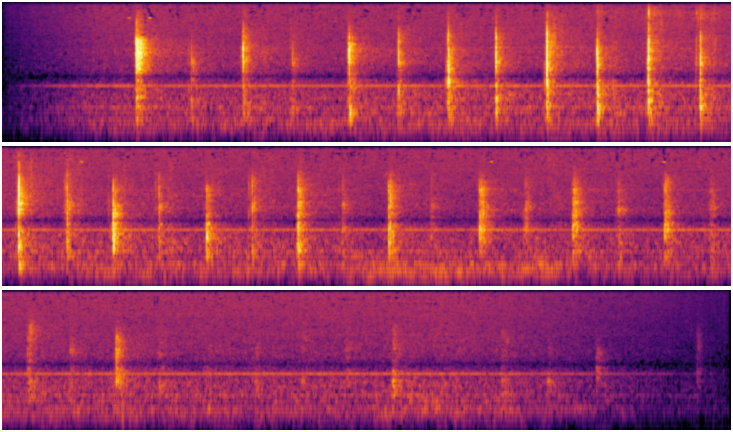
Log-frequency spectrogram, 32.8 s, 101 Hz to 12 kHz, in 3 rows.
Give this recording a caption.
Bunyi no.15 langkah kaki ver 4
foot steps walking
foot, step, steps, walk, walking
